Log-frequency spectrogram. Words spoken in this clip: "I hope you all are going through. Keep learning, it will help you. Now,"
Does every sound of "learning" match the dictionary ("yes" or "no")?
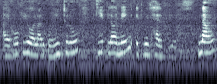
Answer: yes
